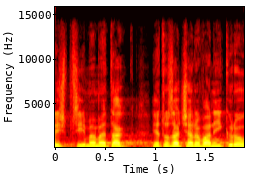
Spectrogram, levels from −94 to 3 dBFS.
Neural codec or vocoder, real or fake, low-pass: none; real; 14.4 kHz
